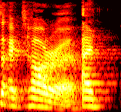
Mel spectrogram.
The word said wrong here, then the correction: Aitana: Aitara or Aitana? It's got an N. – I'm sorry. It is Aitana.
